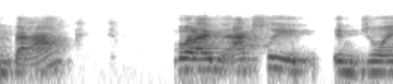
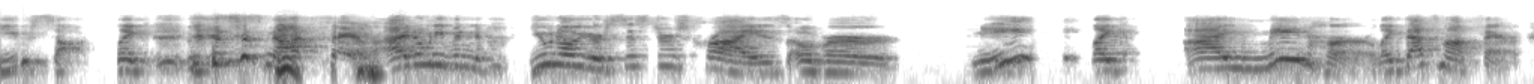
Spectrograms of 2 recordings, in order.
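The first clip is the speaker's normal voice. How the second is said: mock upset, angry venting outburst; 2 semitones higher than usual. A mother retells her own earlier complaint about the baby, retelling an angry, upset complaint. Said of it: "I was getting very angry and upset".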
